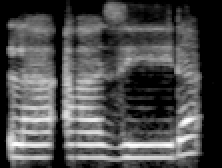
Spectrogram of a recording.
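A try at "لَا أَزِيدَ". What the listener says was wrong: la azida, kan J-nya panjang, Neng.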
